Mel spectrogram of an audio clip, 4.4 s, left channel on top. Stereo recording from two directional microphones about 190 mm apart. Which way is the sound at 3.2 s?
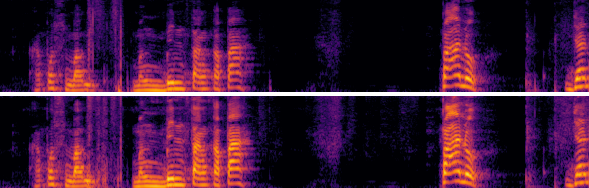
15° left (ahead or behind).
